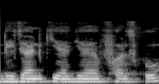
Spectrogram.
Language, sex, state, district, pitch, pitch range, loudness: Hindi, male, Uttar Pradesh, Muzaffarnagar, 130 Hz, 130-135 Hz, -15 LUFS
